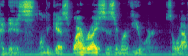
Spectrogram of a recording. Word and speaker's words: Wirice: It's Wirice. Like, why would you eat rice? Instead of would you, just why rice?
